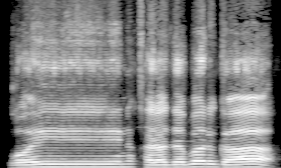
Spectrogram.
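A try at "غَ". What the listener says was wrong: গা নয়, গইন খাড়া যাবার গ, গা নয়, গ।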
